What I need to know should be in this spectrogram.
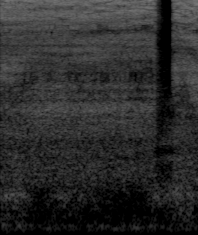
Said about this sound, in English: Spraying that in there.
